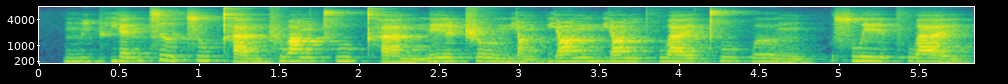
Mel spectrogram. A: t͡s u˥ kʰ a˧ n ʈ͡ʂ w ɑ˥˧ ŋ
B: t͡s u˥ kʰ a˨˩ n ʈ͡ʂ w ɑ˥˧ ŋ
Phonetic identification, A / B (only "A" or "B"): B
